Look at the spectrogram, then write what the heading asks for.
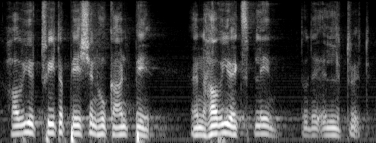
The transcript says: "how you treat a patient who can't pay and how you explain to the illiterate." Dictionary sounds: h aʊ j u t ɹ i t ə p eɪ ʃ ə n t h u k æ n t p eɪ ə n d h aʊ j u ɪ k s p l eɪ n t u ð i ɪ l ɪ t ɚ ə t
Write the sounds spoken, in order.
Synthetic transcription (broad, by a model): h aʊ j u t ɹ i t ə p eɪ ʃ ə n t h u k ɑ n t p eɪ ə n d h aʊ j u ɪ k s p l eɪ n t u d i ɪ l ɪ t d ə t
